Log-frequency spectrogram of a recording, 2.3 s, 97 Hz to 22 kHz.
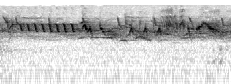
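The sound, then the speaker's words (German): Quiet outdoor dawn ambience at 5 a.m. on a Sunday morning in front of a house door, filled with birdsong: a rapid trill of high chirps at the start, then overlapping twittering calls from a few birds, with no voices. “Einen Sonntagmorgen um 5 Uhr vor der Haustür.”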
